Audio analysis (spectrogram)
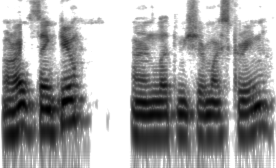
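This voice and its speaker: A man with a Central European accent gives an expert webinar presentation. His voice sits fairly low and has a very mellow, dark tone. He moves through his points haltingly, hesitating often. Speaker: cybersecurity expert giving a presentation.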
